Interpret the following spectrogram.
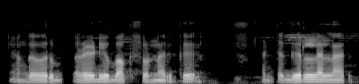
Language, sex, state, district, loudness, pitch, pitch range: Tamil, male, Tamil Nadu, Kanyakumari, -18 LUFS, 105 Hz, 100-110 Hz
